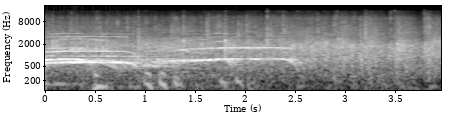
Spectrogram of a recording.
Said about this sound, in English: Let's give a round of applause. And can we keep that applause going for our guest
